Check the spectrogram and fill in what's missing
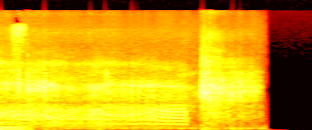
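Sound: puppies growling and yipping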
